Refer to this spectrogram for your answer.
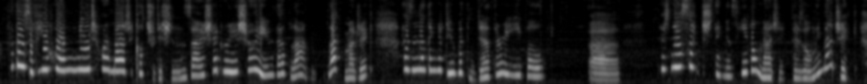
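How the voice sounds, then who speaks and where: A woman's squeaky, put-on character voice, extremely high in pitch with very wide pitch swings, at a moderate pace. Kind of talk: classroom lecture. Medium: game stream.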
